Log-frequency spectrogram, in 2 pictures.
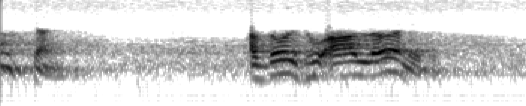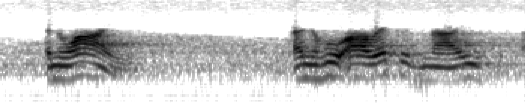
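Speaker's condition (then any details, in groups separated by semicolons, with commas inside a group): No condition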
